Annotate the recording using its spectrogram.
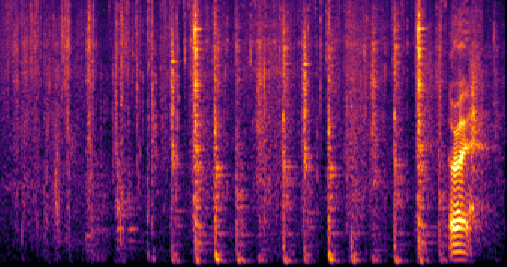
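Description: Footsteps thud on metal stairs, one after another.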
